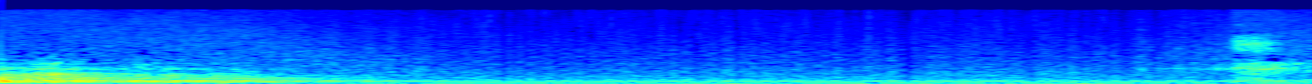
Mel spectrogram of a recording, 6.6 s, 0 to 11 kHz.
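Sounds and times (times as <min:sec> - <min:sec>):
thunder rumbling from an approaching storm: 0:00.0 - 0:02.4
rain-like hiss: 0:00.0 - 0:06.5.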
